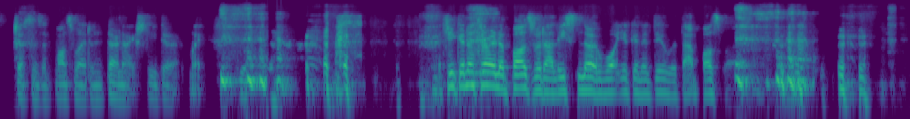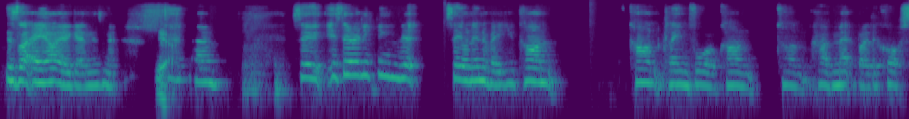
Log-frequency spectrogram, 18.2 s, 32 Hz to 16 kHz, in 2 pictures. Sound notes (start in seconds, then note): 2.2 both laugh; 7.4 group laughs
